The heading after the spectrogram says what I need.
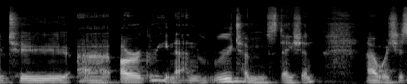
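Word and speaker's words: Wrotham: Um, on the Temp's Link or Southeastern that go to, uh, Ara Green and Rutum station, uh, which is spelled B O R O U G H.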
